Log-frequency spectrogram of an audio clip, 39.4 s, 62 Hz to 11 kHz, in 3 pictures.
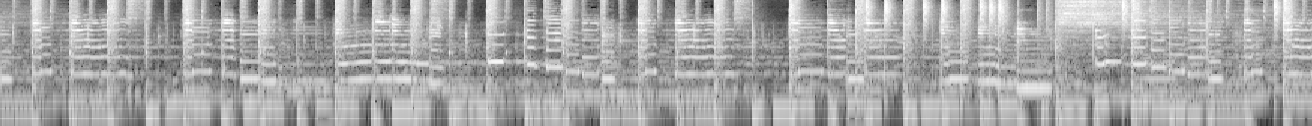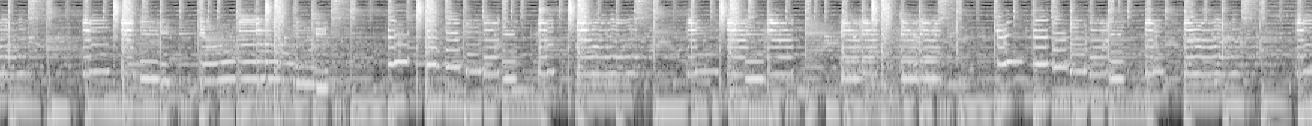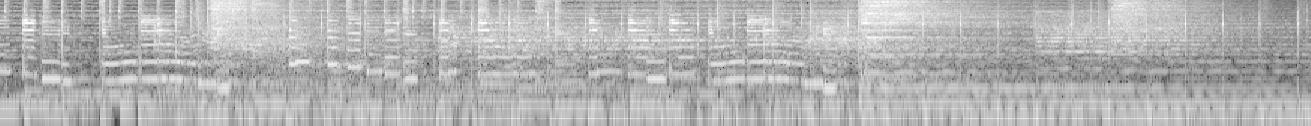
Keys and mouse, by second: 1.6 shift+d, 3.5 r, 6.8-7.2 shift+middle drag, 7.5-8.0 middle drag, 8.3-9.0 middle drag, 9.5 middle click, 10.1-10.7 middle drag, 11.0 shift+middle click, 12.1 shift+d, 13.1 r, 16.3 shift+middle drag, 17.1-19.5 middle drag, 19.8-20.1 middle drag, 20.3 shift+middle drag, 20.9-24.4 middle drag, 25.0-25.5 middle drag, 25.9-26.5 shift+middle drag, 26.7-32.2 middle drag.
